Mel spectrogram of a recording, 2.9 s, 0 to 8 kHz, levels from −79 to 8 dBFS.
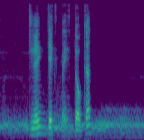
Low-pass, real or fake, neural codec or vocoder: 7.2 kHz; fake; codec, 16 kHz, 0.5 kbps, FunCodec, trained on LibriTTS, 25 frames a second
